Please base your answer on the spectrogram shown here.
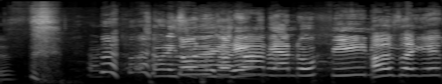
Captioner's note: laughs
